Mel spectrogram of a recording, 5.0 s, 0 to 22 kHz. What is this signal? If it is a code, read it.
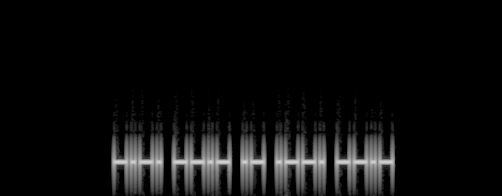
Morse code, heard as a keyed tone, about 28 wpm, 700 Hz. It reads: CQAPQ
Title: Code Groups - 5 Letters - 28wpm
